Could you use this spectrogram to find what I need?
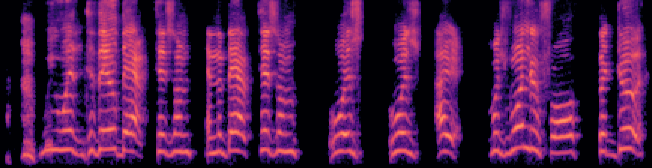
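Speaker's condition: Cerebral palsy; disability since childhood

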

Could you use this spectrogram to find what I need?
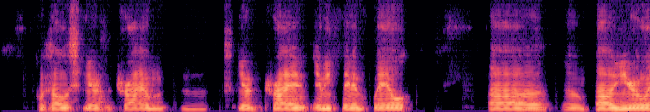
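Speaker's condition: Cleft lip and palate; rare genetic birth disorder

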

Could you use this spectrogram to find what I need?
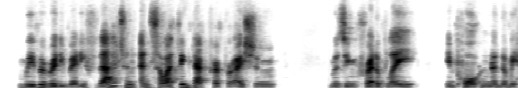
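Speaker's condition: Cleft palate; lots of childhood speech therapy

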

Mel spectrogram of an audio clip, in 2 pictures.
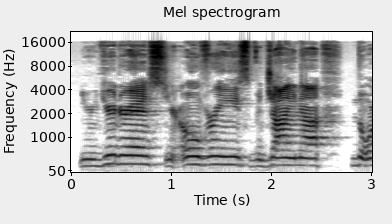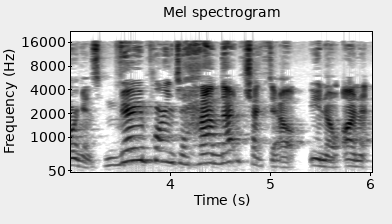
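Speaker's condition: Cleft lip and palate; speech therapy

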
